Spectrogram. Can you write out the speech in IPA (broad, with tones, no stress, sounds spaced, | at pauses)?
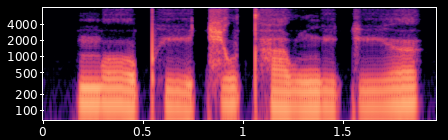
m oː˥˨ pʰ iː˧˩ t͡ɕ u˥˨ t̪ʰ a˧ w ŋ i˧˩ k i˧˥ ə̯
